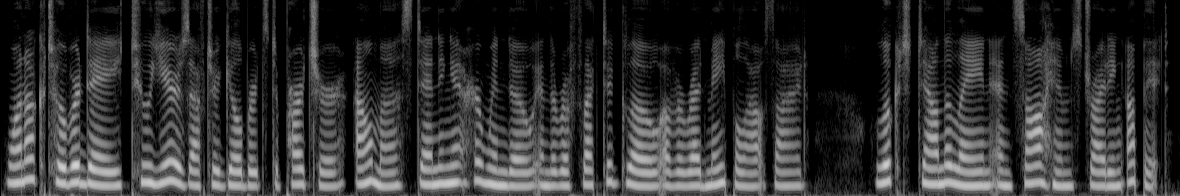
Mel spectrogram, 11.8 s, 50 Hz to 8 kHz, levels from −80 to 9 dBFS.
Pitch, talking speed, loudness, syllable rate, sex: 225 Hz, 165 wpm, -19 LUFS, 4.6 syllables/s, female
